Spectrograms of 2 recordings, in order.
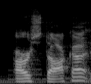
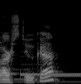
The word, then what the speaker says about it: Arstotzka: Arstotzka is a fake country from a game called Papers, Please. It's not Arstuka.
